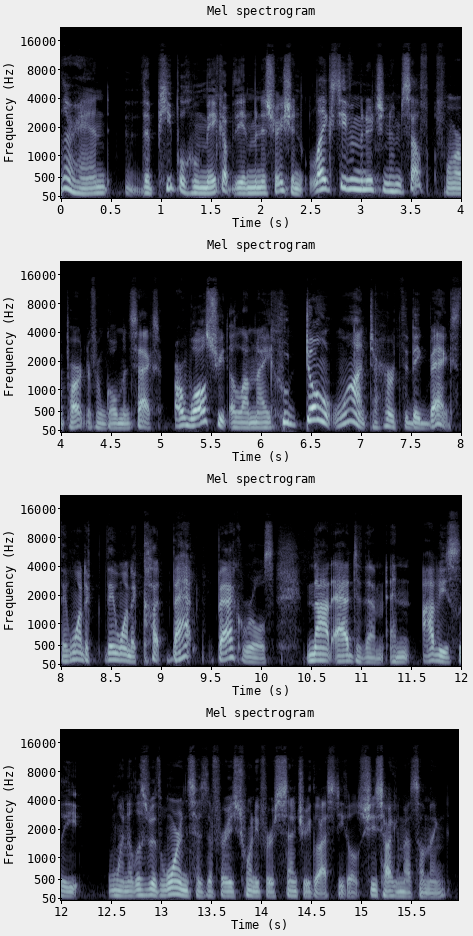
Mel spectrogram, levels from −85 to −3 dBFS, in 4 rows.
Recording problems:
abrupt cut into speech; at the start

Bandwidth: 15 kHz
